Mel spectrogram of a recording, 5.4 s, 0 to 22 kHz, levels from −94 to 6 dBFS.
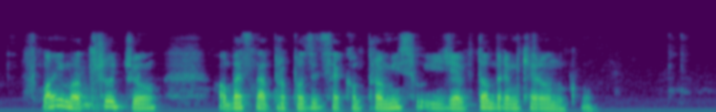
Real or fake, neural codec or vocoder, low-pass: real; none; 7.2 kHz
